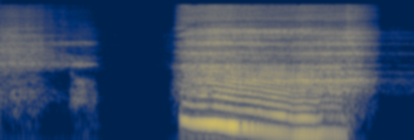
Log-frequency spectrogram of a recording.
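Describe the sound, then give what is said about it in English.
A long, voiced exhalation like a deep sigh, breathed out slowly during a guided mindfulness breathing exercise. It holds steady for about two seconds and fades at the end, with a fainter breath just before it. “a nice long exhalation out. If you just made a nice long exhale with me right now”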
